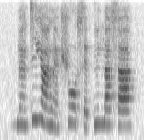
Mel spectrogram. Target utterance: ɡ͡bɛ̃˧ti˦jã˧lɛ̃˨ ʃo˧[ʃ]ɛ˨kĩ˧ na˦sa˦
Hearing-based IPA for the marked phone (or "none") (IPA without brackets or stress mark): s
